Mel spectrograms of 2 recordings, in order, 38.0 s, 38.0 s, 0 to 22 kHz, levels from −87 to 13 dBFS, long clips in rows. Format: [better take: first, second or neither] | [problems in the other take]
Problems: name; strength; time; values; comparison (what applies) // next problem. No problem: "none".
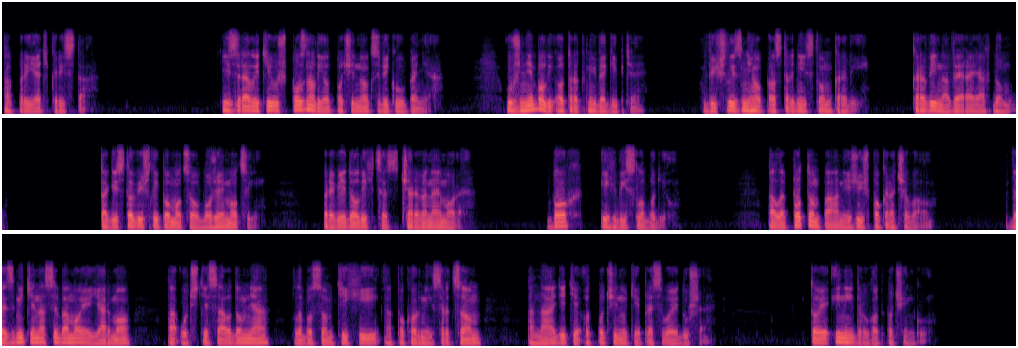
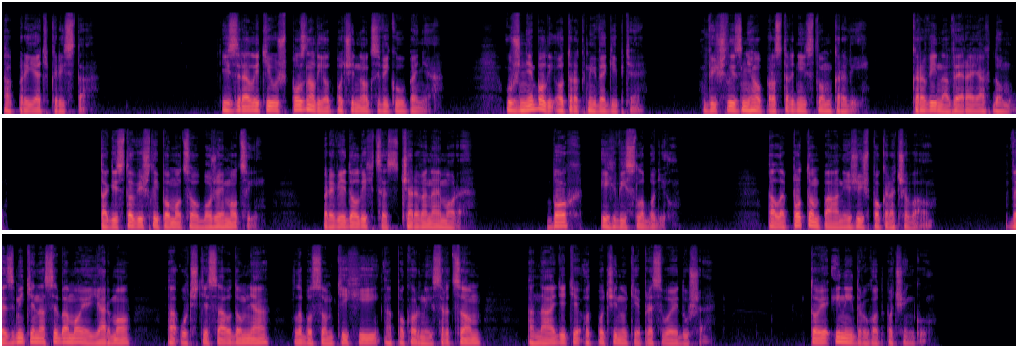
second | garbled, watery; slightly; nothing above 7.5 kHz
